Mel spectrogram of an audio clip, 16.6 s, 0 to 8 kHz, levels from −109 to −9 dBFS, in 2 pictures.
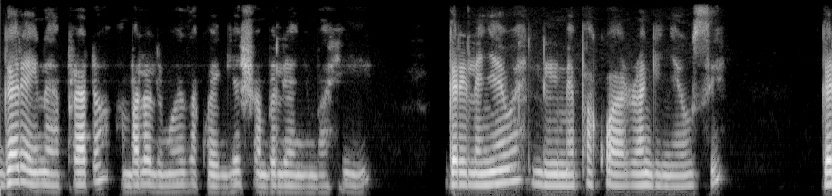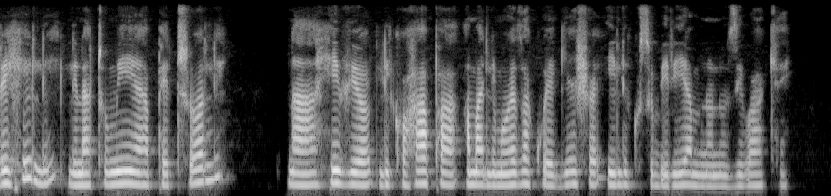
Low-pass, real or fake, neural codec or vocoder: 7.2 kHz; real; none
